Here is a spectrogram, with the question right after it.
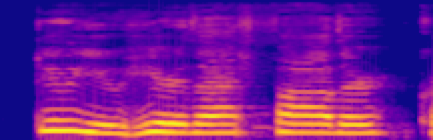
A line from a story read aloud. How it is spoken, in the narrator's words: cried the blind girl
